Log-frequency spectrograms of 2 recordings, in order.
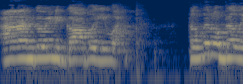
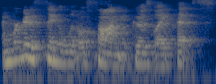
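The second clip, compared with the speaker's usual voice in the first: ordinary delivery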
